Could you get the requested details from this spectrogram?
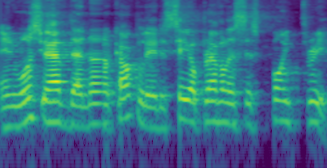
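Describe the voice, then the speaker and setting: The speaker is a man with a fairly high pitch. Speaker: epidemiology professor. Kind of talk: lecture. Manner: fast.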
